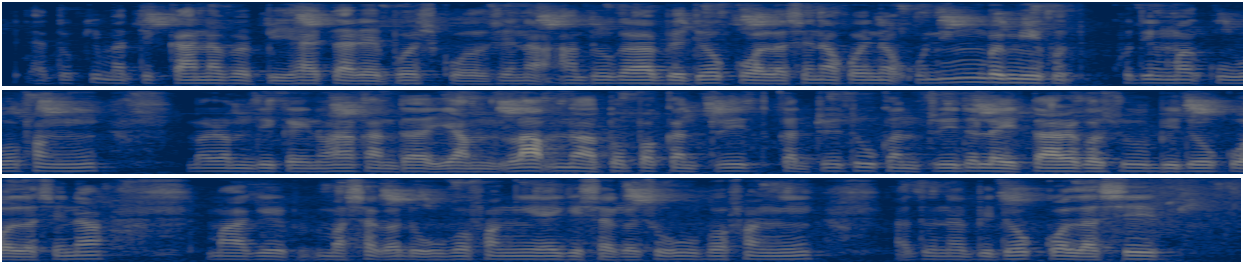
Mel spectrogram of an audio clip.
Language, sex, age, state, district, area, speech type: Manipuri, male, 30-45, Manipur, Tengnoupal, rural, spontaneous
